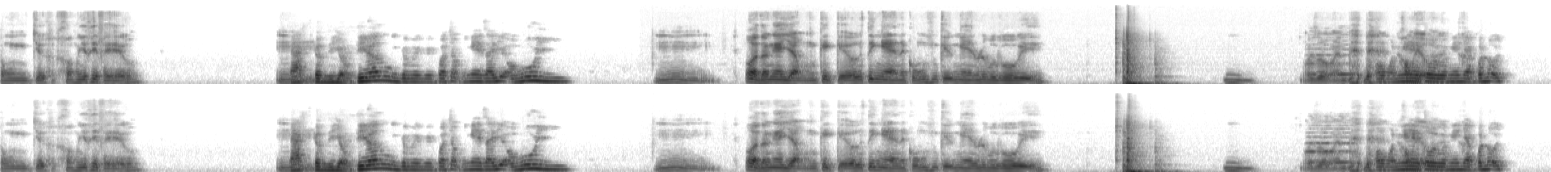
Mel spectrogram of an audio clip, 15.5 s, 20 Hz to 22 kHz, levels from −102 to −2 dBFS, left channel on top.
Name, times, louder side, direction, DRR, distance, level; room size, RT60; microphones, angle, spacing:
voice 1, 0.0-1.4 2.8-3.2 6.6-7.1 7.5-10.5 13.0-14.8, left 2 dB, 50° left, 0.7 m, -32 dB
voice 2, 2.9-5.7 12.2-12.5 13.1-15.0, equal, 30° right, 1.0 m, -27 dB
sound 1, 6.5-6.6 8.4-8.9 9.2-9.3 11.1-12.0, left 1 dB, 35° left, 1.1 m, -32 dB
4.9 x 3.1 x 3.5 m
head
